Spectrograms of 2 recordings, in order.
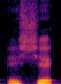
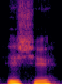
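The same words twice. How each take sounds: First: The word ends with a choked glottal stop. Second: The word ends openly without a glottal stop. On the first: The speaker calls it right. "You hear that choking sound at the end?" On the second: The speaker calls it wrong. "Not ishi"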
